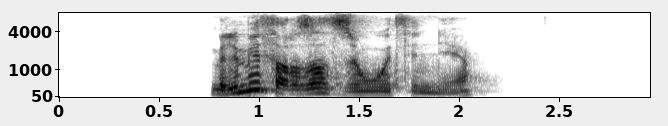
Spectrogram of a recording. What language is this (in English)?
Kabyle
